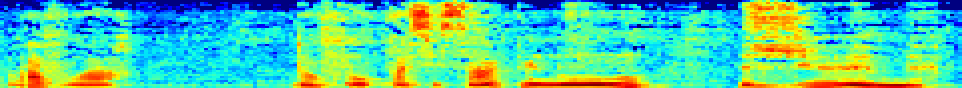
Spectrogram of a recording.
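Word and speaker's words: nous eûmes: du beau temps alors nous zum ça s'écrit comme ça le verbe c'est avant c'est le verbe avoir donc au passé simple nous zum la liaison nous zum ça s'écrit comme ça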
